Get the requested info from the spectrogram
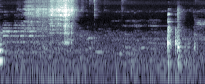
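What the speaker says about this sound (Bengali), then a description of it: "একটা প্যান বসিয়ে দিয়ে দিয়েছি এতে দিয়ে দিচ্ছি গোটা মশলাগুলো" Whole spices tipped into a pan on the stove for light dry roasting before making a sweet olive pickle: a brief dry rattle and scatter, then a couple of sharp metallic clinks, close and fairly quiet, with no talk.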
